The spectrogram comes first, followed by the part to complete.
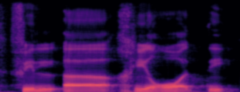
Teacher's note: الف مدہ کے قائم مقام مد اصلی ہے، اس کو ایک الف کی مقدار کے برابر لمبا کریں گے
